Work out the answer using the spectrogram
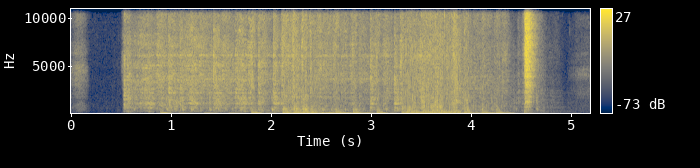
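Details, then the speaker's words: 1978 BMW R100S airhead twin after years of storage, with starting fluid sprayed into the left carb. It catches in lumpy bursts, then stumbles and dies back, firing on only one side. The left Mikuni TM38 is fuel-starved, its passages suspected blocked by gummy gas. "Alright, I'm pretty sure that's only one cylinder on this side."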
